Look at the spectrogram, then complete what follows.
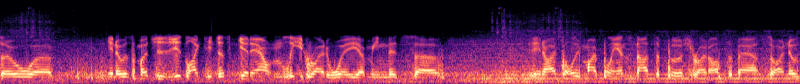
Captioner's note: radio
